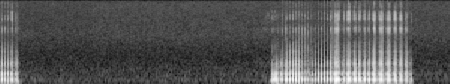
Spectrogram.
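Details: Pet snoring in a quiet room: a short sound, a pause of about three seconds, then a two-second rattling, fluttering inhalation snore.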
